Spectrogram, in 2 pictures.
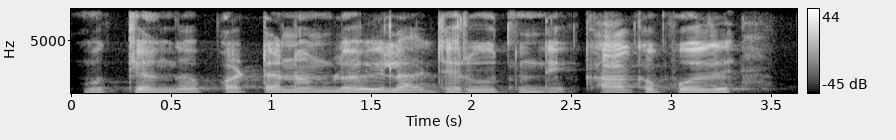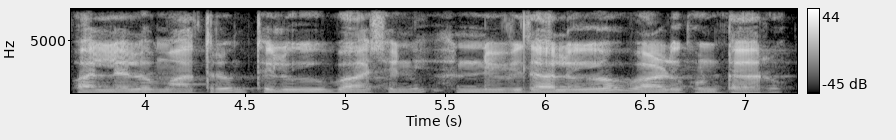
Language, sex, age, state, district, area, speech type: Telugu, male, 18-30, Telangana, Karimnagar, rural, spontaneous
